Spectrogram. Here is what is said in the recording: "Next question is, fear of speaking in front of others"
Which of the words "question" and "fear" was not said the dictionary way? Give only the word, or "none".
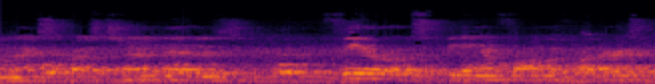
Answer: none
